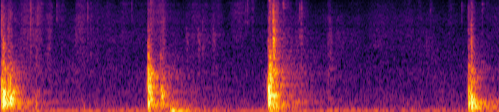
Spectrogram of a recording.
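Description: Three sharp taps from a deck of oracle cards being handled and knocked against the table, spaced a little over half a second apart.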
